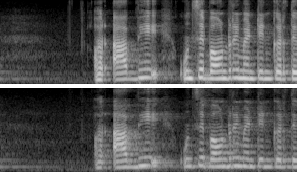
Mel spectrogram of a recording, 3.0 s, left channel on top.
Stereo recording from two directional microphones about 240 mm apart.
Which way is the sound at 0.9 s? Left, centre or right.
Left.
